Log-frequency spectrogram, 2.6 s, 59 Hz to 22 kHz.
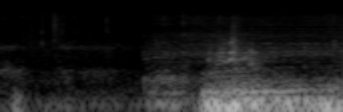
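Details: AO Smith Signature 300 gas water heater after replacing the gas valve and burner assembly, pilot lit and control set to A: quiet ticks, then a soft whoosh and steady low rumbling roar as the main burner lights cleanly and keeps burning.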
